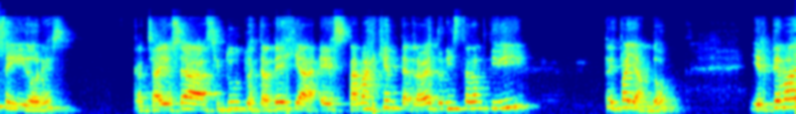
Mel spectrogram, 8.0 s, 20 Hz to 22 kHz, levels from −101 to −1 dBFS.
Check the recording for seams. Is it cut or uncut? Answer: cut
